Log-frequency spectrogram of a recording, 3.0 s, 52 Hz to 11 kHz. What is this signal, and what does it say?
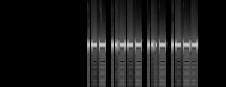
Morse code, heard as a keyed tone, about 47 wpm, 700 Hz. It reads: W2VJ
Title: USA Call Signs - 4 Characters - 3x Character Spacing - 45wpm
